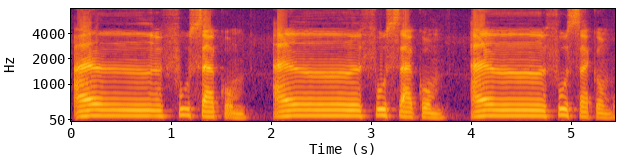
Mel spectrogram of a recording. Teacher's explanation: So we might just think, well, we're going to nasalate for 2 haraka and hold it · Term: ikhfa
